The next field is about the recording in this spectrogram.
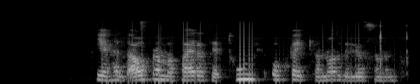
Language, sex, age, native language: Icelandic, female, 40-49, Icelandic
